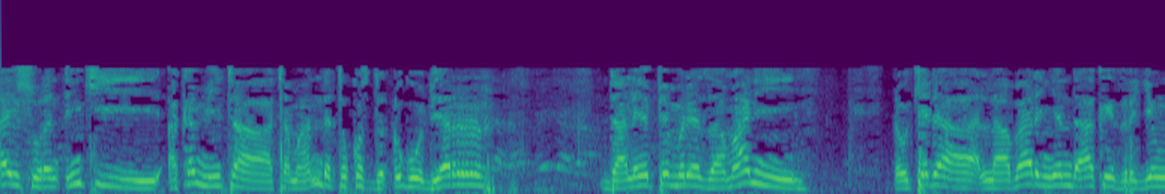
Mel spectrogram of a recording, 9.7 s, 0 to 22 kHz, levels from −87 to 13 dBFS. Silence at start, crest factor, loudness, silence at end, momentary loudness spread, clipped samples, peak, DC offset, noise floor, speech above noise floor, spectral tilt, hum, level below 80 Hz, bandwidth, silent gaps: 0 s; 14 dB; -19 LUFS; 0 s; 12 LU; under 0.1%; -4 dBFS; under 0.1%; -48 dBFS; 30 dB; -7 dB/octave; none; -44 dBFS; 5.4 kHz; none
